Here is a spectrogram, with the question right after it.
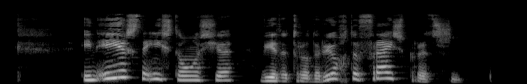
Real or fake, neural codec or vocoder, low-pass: real; none; 10.8 kHz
